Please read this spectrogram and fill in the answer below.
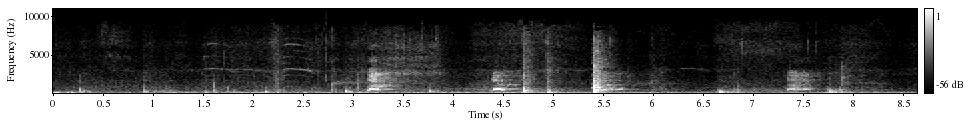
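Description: A dog yipping and whimpering now and then, with footsteps and a single sharp knock about five seconds in.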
